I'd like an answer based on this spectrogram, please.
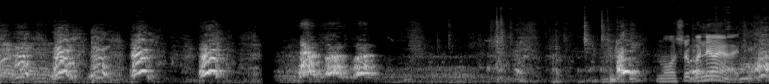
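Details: Dog barking, with a Gultair dog and a wolfdog featured: several loud, harmonic barks in quick bursts, then a longer whining, yelping cry at the end, with human voices around.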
